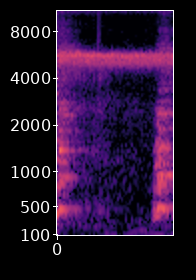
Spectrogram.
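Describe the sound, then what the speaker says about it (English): A single short dog bark, faint and somewhat distant, with a quieter start and a clearer yelp near the end, alone in a quiet room at night. "Oh, my dog's barking."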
